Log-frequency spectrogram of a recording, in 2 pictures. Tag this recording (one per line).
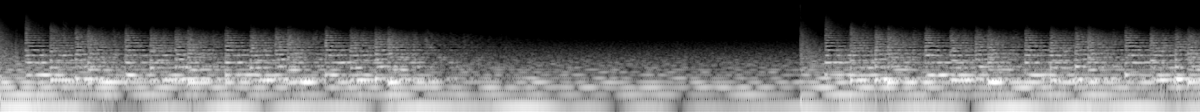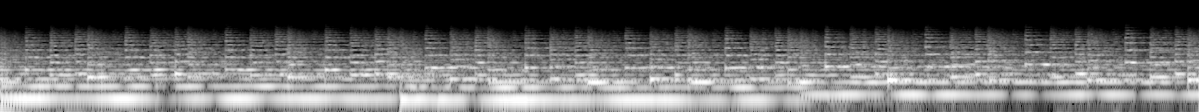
bass
electro
synth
